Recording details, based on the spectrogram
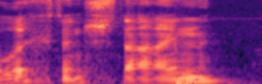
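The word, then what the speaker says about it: Liechtenstein: So, Likenstein, yes, that's how you pronounce it, has not a lot of meta since it's a very tiny country.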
